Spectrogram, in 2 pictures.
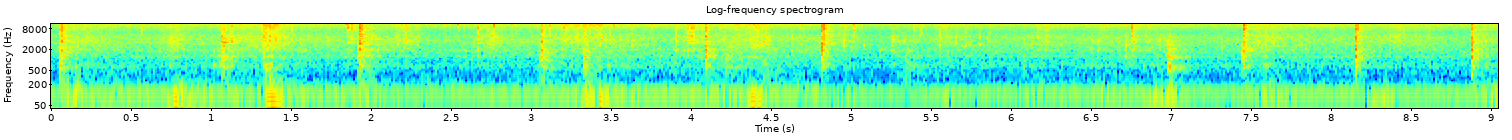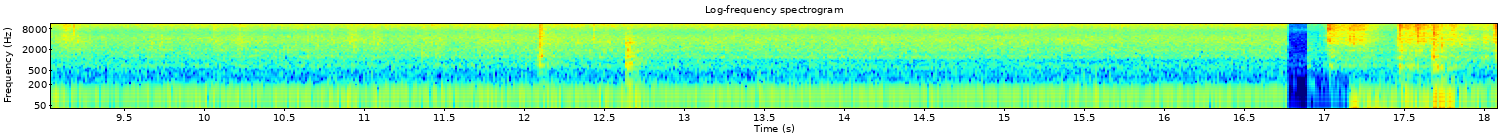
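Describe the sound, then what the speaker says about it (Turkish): Noodles sizzle steadily in a hot pan while a utensil scrapes and taps against it repeatedly, close up, with no talking. "Hemen bir 3-5 dakikada kızaracaklar zaten. Kızarmaya başladılar gördüğünüz gibi."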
